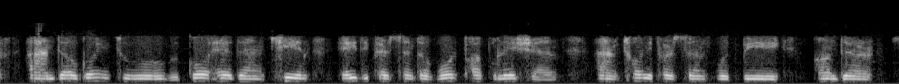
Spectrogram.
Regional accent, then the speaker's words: United States; Of course, yes. I'm Iranian American. Yes.

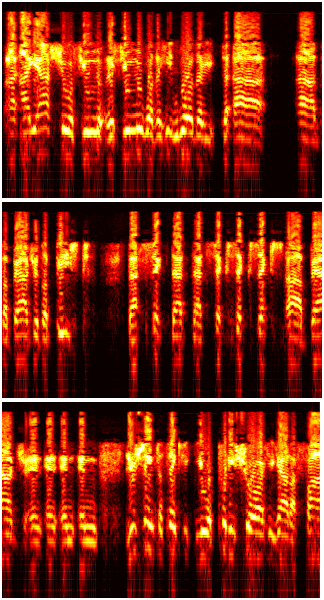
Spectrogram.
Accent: Boston, Massachusetts, United States; accent: Boston; I say that with my Boston accent

